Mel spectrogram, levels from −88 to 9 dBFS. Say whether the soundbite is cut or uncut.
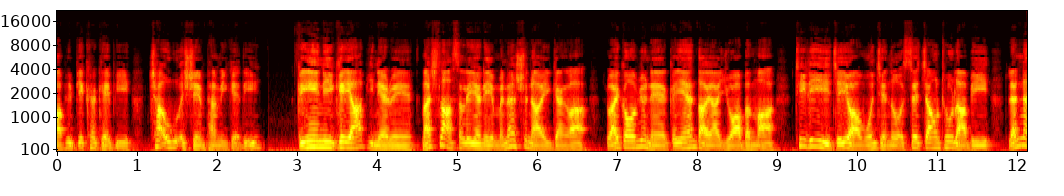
cut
